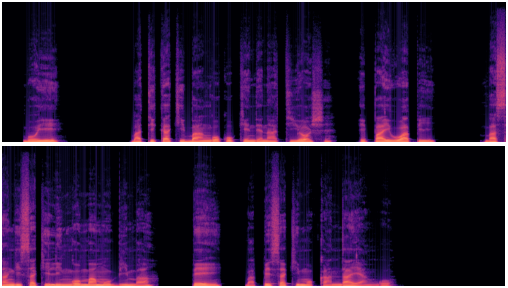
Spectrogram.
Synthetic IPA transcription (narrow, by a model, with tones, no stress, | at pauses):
bo˨je˦ | ba˨ti˦ka˦ki˦ba˨ŋɡo˦ko˨kɛ˨ndɛ˨na˨ti˨ɔ˦ʃe˦ | e˨pa˦i˨wa˦pi˨ | ba˨sa˨ŋɡi˦sa˦ki˦li˨ŋɡo˦mba˦mo˨bi˨mba˨ | pe˦ | ba˨pe˦sa˦ki˦mo˨ka˨nda˦ja˨ŋɡo˦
